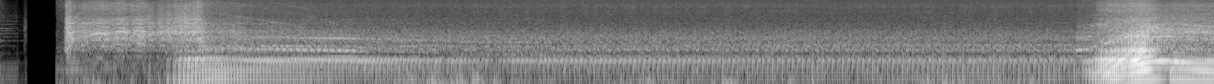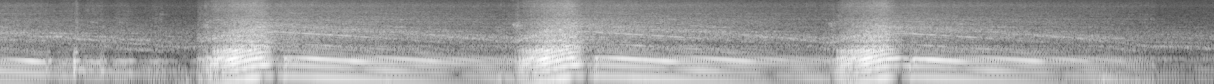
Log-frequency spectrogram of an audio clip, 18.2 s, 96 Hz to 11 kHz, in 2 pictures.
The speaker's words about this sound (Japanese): RX8 LA SE3P、 マフラーはバーテックスチタン GD750。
